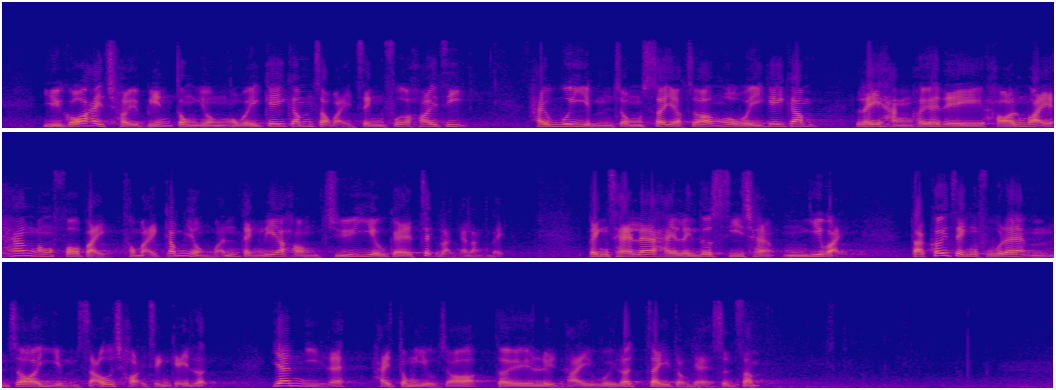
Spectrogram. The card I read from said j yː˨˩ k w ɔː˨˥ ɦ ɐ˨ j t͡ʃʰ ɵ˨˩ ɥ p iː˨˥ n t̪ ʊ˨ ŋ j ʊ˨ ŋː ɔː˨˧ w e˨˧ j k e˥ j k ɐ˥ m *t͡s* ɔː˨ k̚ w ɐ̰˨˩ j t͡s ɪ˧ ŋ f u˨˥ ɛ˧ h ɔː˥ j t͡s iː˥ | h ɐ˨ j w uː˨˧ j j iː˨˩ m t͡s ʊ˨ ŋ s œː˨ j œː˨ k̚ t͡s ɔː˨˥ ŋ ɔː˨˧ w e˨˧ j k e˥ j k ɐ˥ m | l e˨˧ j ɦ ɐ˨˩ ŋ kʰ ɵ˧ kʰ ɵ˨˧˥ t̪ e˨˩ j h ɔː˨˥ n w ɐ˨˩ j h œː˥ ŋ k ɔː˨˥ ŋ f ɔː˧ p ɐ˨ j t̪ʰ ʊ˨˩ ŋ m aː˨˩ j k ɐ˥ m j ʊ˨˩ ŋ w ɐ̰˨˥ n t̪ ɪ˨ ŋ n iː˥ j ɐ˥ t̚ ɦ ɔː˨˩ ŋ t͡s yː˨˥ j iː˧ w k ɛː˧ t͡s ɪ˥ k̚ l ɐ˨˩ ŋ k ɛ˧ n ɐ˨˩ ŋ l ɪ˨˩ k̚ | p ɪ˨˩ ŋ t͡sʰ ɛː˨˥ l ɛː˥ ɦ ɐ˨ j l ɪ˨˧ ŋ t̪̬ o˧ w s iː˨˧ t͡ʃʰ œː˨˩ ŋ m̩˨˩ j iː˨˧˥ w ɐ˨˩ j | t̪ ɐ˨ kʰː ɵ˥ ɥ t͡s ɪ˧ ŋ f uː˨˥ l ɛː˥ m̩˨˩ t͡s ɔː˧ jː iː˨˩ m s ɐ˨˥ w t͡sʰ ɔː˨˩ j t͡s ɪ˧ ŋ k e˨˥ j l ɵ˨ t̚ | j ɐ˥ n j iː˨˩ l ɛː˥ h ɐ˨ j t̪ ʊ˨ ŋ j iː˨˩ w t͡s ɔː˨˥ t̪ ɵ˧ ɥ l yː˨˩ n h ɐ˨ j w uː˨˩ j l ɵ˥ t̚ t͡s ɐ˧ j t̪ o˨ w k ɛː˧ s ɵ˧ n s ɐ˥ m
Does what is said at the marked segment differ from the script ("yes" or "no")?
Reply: no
